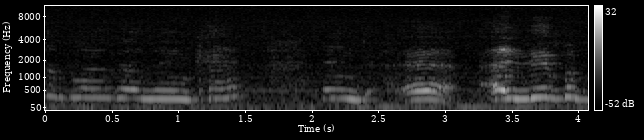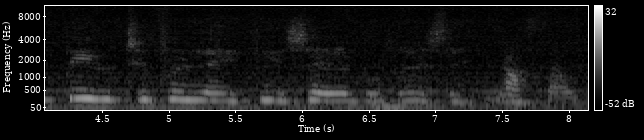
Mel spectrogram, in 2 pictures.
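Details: 27-year-old woman living with cerebral palsy all her life (27 years), independent and mobile on her own; dysarthria in cerebral palsy.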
